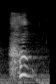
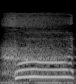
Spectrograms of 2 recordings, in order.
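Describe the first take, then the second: First: A short, sharp puff of breath. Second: A gentle, drawn-out stream of breath. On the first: The air is pushed in all at once. The speaker calls it wrong. "一気にやらないことです。ふっじゃなくて" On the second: The air is eased in gradually. The speaker calls it right. "ふーです"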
